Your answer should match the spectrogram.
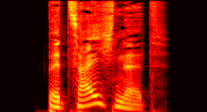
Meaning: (verb) past participle of bezeichnen; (adjective) denoted, designated; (verb) inflection of bezeichnen: 1. third-person singular present 2. second-person plural present 3. plural imperative
- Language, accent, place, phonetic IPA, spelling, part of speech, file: German, Germany, Berlin, [bəˈtsaɪ̯çnət], bezeichnet, verb / adjective, De-bezeichnet.ogg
